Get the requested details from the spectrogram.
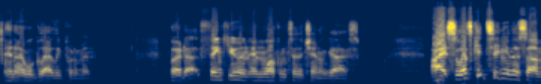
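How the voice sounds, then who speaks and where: A man's voice: mid-range voice, fairly bright tone, no room sound. A man hosting his gaming channel, chatting casually through gameplay, rambling and correcting himself as he goes. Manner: chatty, rambling, self-correcting, laughs easily.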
